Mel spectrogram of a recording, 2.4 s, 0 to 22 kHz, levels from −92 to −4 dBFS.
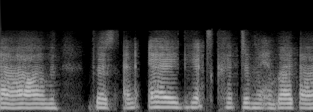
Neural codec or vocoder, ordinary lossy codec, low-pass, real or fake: codec, 16 kHz, 0.5 kbps, FreqCodec, smaller model; AAC, 32 kbps; 7.2 kHz; fake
